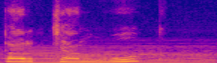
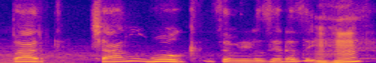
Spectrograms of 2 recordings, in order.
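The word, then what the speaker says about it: Park Chan-wook: ya lo habíamos mencionado se pronuncia mejor es park chan wook park chan wook ya que justo acá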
